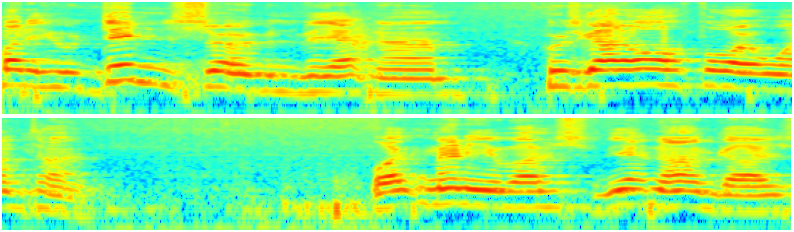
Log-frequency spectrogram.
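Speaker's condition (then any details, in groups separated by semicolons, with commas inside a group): Parkinson's disease; attributed to Agent Orange exposure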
